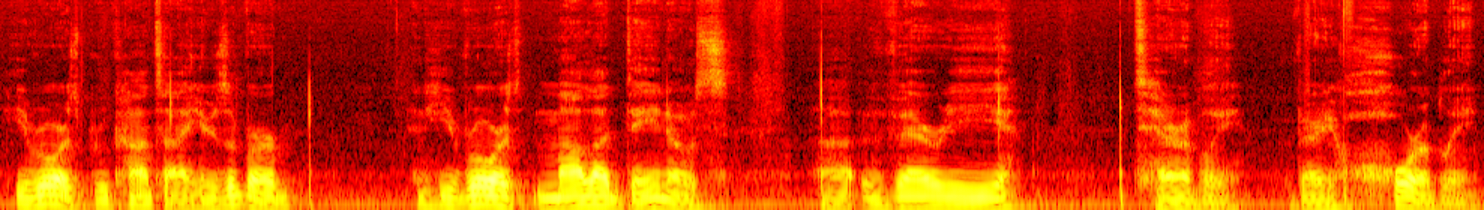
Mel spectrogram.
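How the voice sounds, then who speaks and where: A man's voice: low-pitched, fairly even intonation, takes it slowly, warm tone. A man teaching and patiently explaining as he translates line by line, often checking in with "right?".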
